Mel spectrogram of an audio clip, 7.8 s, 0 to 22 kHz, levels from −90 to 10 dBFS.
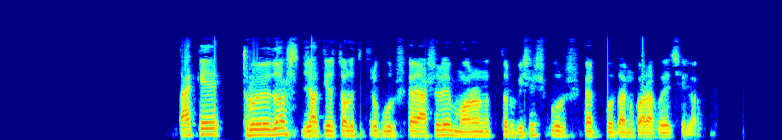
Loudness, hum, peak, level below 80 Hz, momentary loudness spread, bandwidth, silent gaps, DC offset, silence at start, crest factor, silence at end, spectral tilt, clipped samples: -17 LUFS; none; -2 dBFS; -56 dBFS; 7 LU; 7.4 kHz; 2.37-2.41 s; under 0.1%; 1.8 s; 16 dB; 0.85 s; -8 dB/octave; under 0.1%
